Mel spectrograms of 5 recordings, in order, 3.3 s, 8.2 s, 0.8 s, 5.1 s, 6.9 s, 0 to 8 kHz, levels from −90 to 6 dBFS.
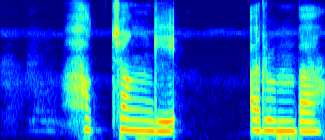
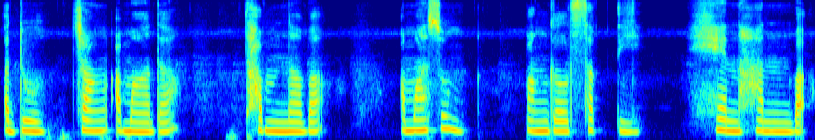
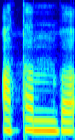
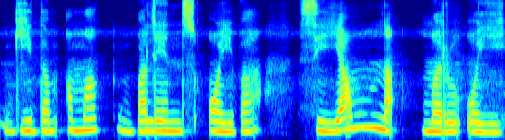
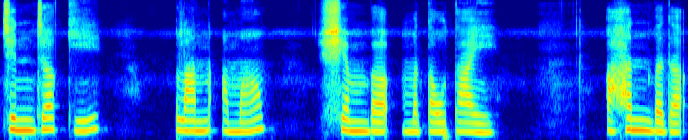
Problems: background sounds at intervals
